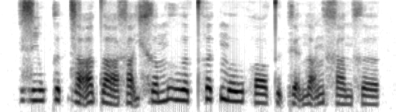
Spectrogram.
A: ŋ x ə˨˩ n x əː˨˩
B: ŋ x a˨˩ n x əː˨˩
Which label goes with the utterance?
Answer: B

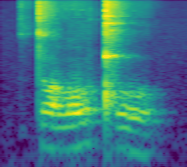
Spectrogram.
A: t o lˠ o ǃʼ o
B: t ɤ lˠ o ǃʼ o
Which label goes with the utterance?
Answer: B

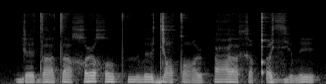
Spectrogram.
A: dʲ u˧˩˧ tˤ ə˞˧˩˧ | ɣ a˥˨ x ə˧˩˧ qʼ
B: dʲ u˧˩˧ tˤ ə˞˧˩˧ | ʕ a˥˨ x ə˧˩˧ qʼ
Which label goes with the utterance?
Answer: B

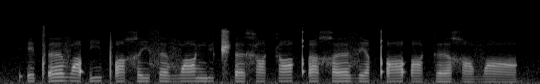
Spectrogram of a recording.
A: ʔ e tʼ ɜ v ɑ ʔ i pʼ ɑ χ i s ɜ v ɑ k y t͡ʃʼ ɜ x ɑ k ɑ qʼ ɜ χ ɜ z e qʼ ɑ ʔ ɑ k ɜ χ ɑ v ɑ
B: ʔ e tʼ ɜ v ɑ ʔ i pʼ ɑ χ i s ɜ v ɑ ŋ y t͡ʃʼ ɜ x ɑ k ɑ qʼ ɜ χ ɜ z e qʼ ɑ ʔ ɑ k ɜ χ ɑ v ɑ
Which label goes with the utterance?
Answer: B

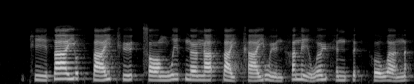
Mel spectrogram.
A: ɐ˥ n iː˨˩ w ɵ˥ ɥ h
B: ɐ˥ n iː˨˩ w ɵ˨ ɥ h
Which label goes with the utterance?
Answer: A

